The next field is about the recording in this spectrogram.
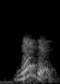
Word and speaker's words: Negus: N-E-G-U-S. Mega.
